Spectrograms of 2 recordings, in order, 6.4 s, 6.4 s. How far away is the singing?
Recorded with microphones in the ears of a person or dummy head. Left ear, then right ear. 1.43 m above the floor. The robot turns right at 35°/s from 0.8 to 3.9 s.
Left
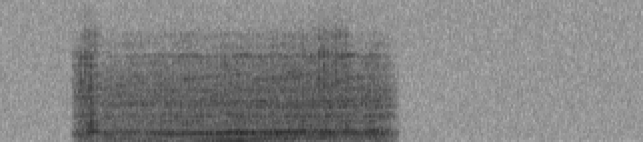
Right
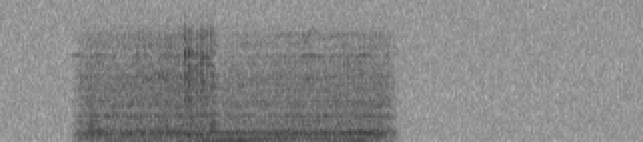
I don't hear singing.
